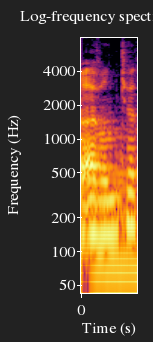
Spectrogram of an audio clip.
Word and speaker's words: A24: D'ailleurs, le mec de Canal, mais s'il te plaît, prononce bien A24, c'est pas. C'est H24.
